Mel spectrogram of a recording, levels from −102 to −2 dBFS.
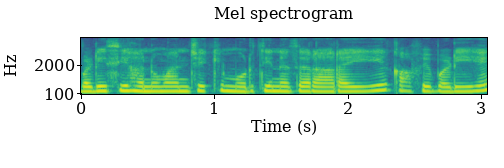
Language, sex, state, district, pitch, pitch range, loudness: Hindi, female, Himachal Pradesh, Shimla, 200 Hz, 190-210 Hz, -14 LUFS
